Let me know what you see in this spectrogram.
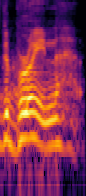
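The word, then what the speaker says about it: de Bruijn: person is De BR did I pronounce it wrong it's de brine I looked it up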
